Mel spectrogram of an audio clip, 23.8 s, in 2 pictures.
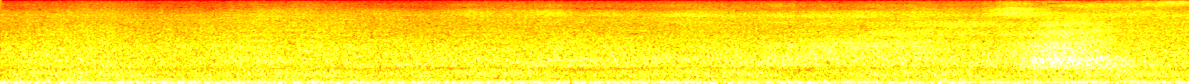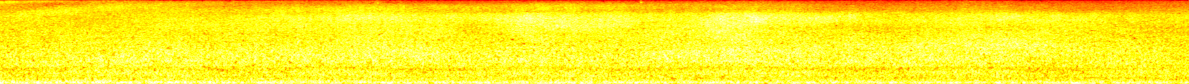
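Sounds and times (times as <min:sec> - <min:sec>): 
wind turbine: 0:00.0 - 0:23.7
highway traffic noise: 0:07.2 - 0:16.9.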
